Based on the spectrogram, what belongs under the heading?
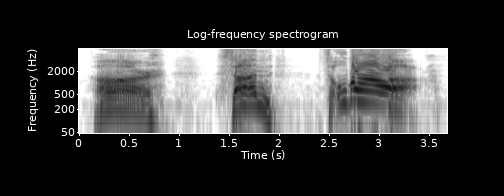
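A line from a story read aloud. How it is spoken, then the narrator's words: Two voices shouting together. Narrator (Chinese): 两个掘墓人一起喊道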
